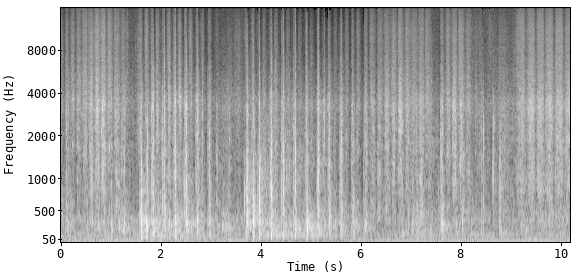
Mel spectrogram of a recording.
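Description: A hand rapidly buffs the toe and vamp of a polished black leather dress shoe with a taut white cloth, the shoe worn on a foot resting on a wooden shoeshine stand. Quick, uneven rubbing strokes come in fast bursts, with sharper snapping swipes standing out over a steady bright, hissy friction.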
